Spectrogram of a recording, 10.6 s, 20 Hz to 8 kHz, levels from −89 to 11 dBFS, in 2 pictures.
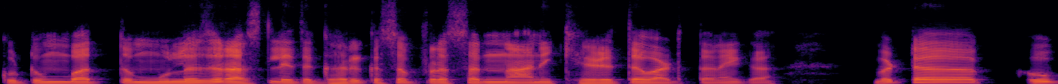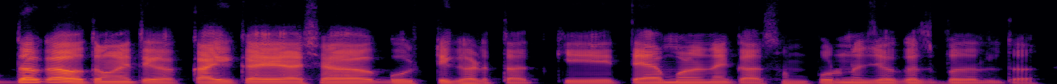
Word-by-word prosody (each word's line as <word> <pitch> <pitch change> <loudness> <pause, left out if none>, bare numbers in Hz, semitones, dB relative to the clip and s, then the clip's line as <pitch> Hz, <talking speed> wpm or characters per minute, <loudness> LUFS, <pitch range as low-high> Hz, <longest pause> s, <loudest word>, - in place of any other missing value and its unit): कुटुंबात 125 0 0
तर 125 - -1
मुलं 125 +2 +1
जर 140 +1 +3
असले 120 -1 +3
तर 115 - -2
घर 120 +4 -2
कसं 135 +1 -3
प्रसन्न 120 0 -1
आणि 110 +1 +1
खेळतं 115 0 0
वाटतं 100 -2 -2
नाही 110 +3 -4
का. 100 -4 -8 0.5
बट 145 +3 -1
अ, 155 0 +5 0.3
खूपदा 140 +3 +3
काय 160 -2 +7
होतं 125 0 +3
माहिती 125 0 +1
आहे 110 -1 -1
का - - -25
काही-काही 120 +1 +4
अशा 120 0 +2
गोष्टी 110 +1 -5
घडतात 105 -2 -6
की 105 -1 -4
त्यामुळे 110 +1 0
नाही 115 +1 -3
का, 100 -2 -4
संपूर्ण 105 +2 -8
जगच 100 -1 -6
बदलतं. 95 -2 -8
115 Hz, 185 wpm, -24 LUFS, 105-125 Hz, 0.5 s, काय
